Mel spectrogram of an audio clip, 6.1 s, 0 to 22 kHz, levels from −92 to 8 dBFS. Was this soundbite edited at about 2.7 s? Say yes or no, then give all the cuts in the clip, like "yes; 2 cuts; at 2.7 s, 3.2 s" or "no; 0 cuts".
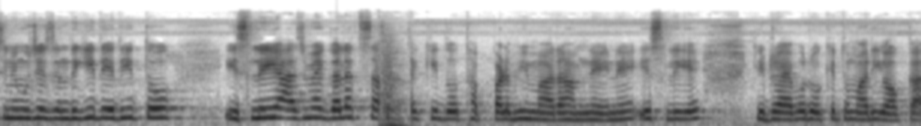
yes; 1 cut; at 2.7 s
